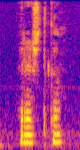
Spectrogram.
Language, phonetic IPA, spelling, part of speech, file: Polish, [ˈrɛʃtka], resztka, noun, LL-Q809 (pol)-resztka.wav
